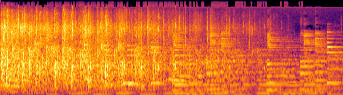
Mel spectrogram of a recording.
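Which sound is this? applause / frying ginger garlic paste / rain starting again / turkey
applause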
